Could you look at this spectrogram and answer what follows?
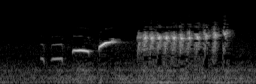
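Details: Rufous-capped babbler song: two quick soft piping notes, a short level whistle and an upslurred whistle, followed by a rapid, even trill of about a dozen pulses.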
